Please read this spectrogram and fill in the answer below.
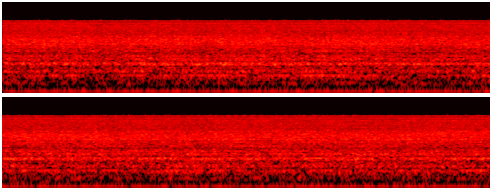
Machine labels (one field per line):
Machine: fan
